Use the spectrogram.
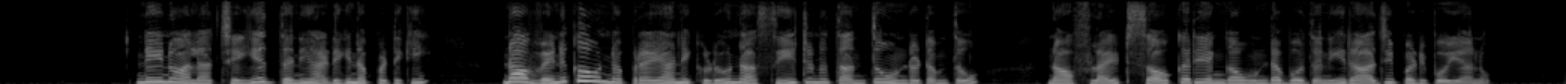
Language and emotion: Telugu, sad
